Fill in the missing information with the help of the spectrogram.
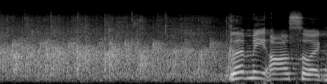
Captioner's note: applause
